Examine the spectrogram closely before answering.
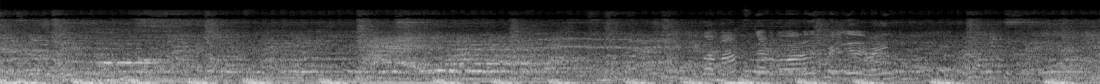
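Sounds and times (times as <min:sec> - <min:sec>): crowd voices: 0:00.0 - 0:11.0
loud club music with heavy bass: 0:00.0 - 0:11.0.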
